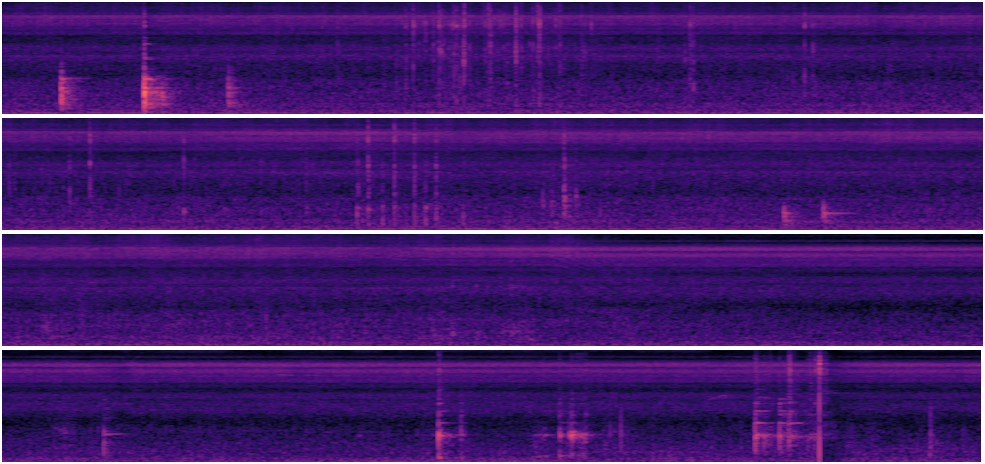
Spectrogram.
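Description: Water boiling in a metal mess tin on a gas cartridge stove, a steady hiss throughout. Scattered sharp clinks of metal cookware and a mug being handled, with a cluster near the end as the pot comes off the stove.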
